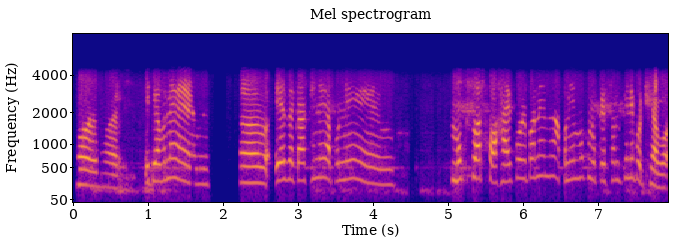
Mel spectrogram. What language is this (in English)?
Assamese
